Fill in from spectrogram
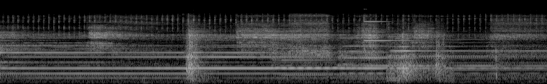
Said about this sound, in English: So try the zigzaggy one, which is the bus doors opening and closing.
